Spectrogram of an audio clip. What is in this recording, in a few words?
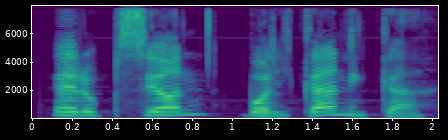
"erupcion volcanica", Spanish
